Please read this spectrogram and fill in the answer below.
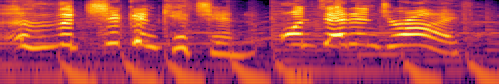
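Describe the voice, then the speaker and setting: A woman as a high, urgent, commanding heroine. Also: expressive, moderate pace, soft background music. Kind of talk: game fandub acting.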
